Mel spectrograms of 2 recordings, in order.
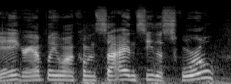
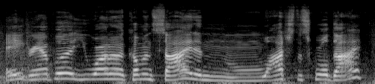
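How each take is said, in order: First: Innocent invitation. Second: High, loud, over-eager mock invite; mock-cheerful invitation. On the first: Retold or imitated. Acting out his innocent invitation. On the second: Inviting grandpa to watch the squirrel die, hammed-up cheer. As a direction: stretch it out with absurd enthusiasm.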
